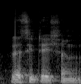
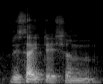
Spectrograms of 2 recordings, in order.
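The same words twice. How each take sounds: First: "रेसिटेशन" with "रे" and a short, light "सि"; correct pronunciation. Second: "रिसाइटेशन" with a long "साइ" as in recite; wrong pronunciation. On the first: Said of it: "हम इनको बोलते हैं". ("रेसिटेशन" में "सि" छोटा और हल्का) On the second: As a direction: say "रिसाइटेशन" with the vowel of recite kept whole. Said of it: "उनको वैसा नहीं बोलते". ("रिसाइटेशन" में "साइ" का पूरा, गलत उच्चारण) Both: Shown as a demonstration.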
